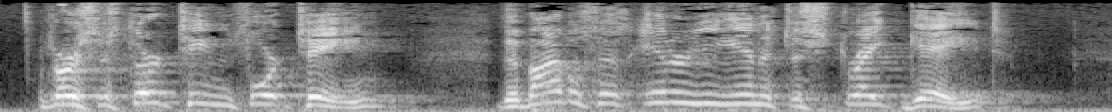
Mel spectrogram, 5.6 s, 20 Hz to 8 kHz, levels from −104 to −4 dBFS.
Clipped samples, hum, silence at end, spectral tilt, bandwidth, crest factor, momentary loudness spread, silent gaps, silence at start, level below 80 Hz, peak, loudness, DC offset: under 0.1%; none; 0.05 s; -3.5 dB/octave; 7.6 kHz; 16 dB; 8 LU; none; 0.1 s; -38 dBFS; 0 dBFS; -15 LUFS; under 0.1%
